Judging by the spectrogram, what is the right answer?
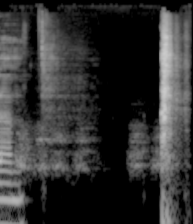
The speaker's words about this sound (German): jetzt bellt im Hintergrund unser Hund.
